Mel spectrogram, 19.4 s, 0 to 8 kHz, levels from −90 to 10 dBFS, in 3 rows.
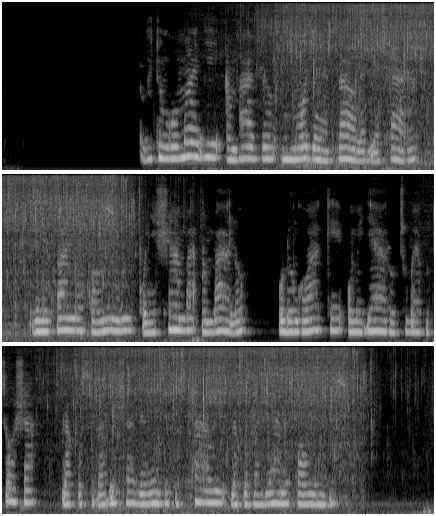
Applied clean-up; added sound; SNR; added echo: none; Sink (filling or washing) / Water tap, faucet; 15 dB; reverberation time 0.2 s.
